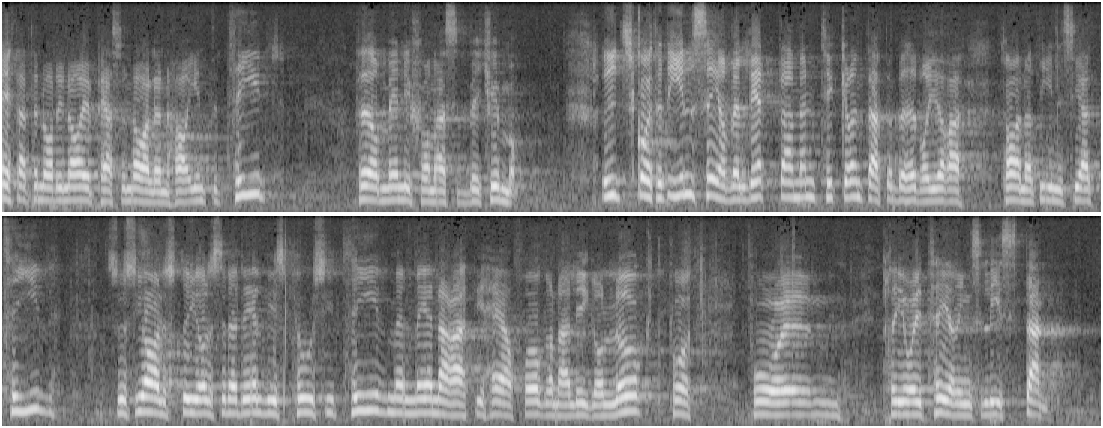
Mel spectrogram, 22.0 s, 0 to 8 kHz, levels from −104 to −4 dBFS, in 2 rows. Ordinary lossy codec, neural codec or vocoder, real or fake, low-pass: none; none; real; none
